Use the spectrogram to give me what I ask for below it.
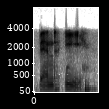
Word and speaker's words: Bindi: For example, our dear friend Bindi, she's her tag is spelled Bindi, so it sounds like an E, Bind E, right?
